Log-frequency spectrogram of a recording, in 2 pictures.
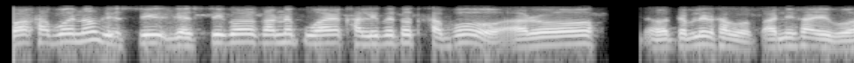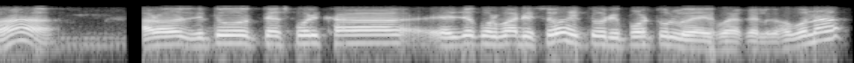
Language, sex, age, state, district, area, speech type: Assamese, male, 60+, Assam, Barpeta, rural, conversation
